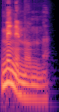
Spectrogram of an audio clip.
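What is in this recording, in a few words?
"minimum", British English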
